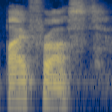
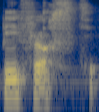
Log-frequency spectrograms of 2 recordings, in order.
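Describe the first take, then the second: First: The name is pronounced the English way. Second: The name is pronounced the Swedish way. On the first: "in English" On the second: "in Swedish"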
